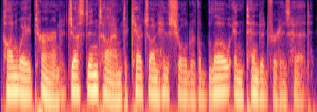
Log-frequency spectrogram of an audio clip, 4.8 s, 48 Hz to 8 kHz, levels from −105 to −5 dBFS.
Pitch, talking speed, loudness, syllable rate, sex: 105 Hz, 200 wpm, -18 LUFS, 4.5 syllables/s, male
